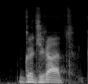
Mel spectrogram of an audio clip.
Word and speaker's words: Gujarat: Gujarat.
